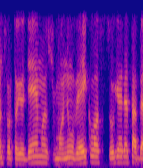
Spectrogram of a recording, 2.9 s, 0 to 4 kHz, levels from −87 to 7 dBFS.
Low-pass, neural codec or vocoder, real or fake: 3.6 kHz; none; real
